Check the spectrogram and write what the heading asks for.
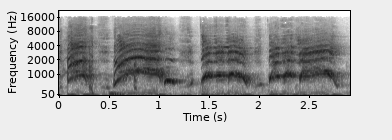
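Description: human body sound, woman screaming

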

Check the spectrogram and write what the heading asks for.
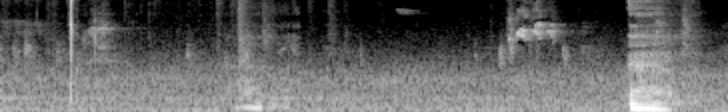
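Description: bird, birds chirping outdoors

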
